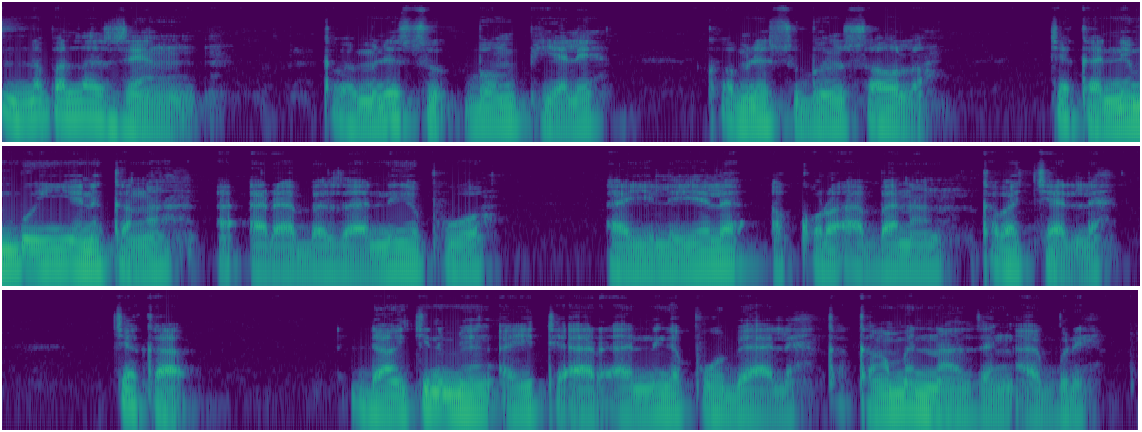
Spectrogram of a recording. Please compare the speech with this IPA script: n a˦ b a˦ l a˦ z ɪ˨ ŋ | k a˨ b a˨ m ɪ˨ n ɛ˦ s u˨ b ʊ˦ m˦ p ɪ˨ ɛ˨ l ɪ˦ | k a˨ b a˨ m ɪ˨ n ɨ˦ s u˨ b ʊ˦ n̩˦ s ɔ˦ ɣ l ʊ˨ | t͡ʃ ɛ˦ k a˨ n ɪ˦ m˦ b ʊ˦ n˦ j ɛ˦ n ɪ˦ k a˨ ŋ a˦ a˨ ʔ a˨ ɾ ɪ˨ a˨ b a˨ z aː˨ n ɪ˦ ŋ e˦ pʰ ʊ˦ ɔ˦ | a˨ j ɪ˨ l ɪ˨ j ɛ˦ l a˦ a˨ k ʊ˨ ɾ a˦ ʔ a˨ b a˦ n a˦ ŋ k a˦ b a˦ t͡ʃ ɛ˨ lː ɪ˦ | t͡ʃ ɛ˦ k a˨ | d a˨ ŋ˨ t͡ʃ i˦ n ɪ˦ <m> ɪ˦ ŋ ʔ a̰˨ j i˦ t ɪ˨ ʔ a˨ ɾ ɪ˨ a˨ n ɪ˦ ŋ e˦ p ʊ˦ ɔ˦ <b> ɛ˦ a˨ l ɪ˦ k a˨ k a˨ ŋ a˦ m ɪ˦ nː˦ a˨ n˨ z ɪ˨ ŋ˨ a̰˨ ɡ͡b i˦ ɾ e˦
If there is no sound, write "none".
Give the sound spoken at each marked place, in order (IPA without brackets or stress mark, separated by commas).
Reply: m, b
